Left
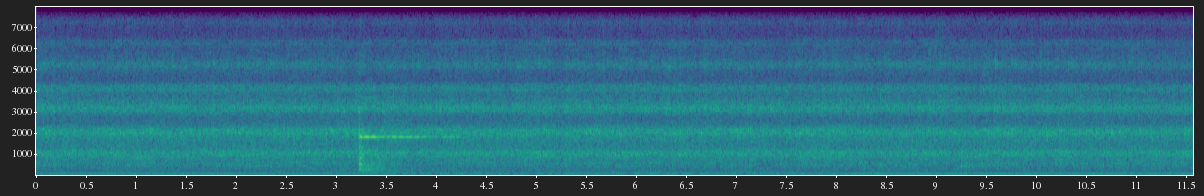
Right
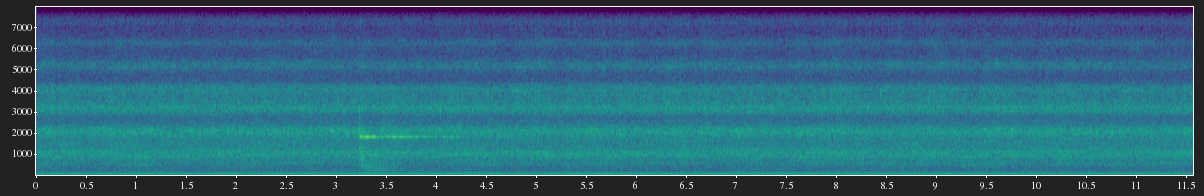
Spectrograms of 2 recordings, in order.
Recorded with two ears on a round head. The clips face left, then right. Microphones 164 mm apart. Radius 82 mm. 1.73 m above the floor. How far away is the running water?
About 8.5 m.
